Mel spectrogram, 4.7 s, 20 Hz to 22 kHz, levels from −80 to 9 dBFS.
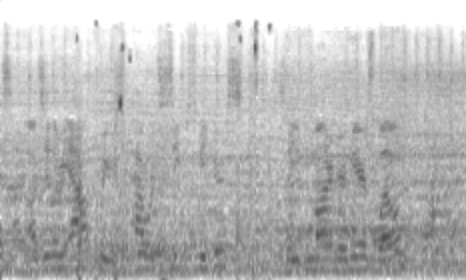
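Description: DAB burbling at 0.74 to 1.31 s, 2.36 to 2.76 s and 4.22 to 4.33 s: weak reception lets a fraction-of-a-percent bit errors garble sub-bands into short blips of noise.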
